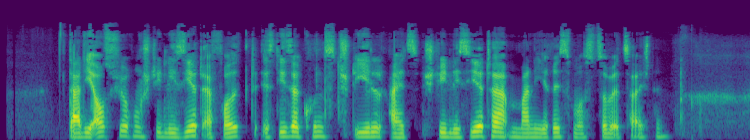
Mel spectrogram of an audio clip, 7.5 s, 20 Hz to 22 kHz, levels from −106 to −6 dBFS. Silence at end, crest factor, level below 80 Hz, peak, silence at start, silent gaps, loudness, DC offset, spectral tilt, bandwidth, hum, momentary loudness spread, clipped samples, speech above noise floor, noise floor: 0.85 s; 24 dB; -66 dBFS; 0 dBFS; 0.7 s; none; -23 LUFS; under 0.1%; -4 dB/octave; 11 kHz; none; 11 LU; under 0.1%; 31 dB; -54 dBFS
